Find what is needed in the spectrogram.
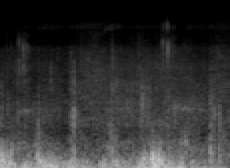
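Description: Footsteps on a stony dirt mountain trail, a steady walking rhythm of about two to three steps a second.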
